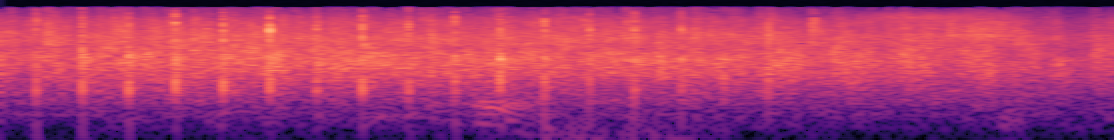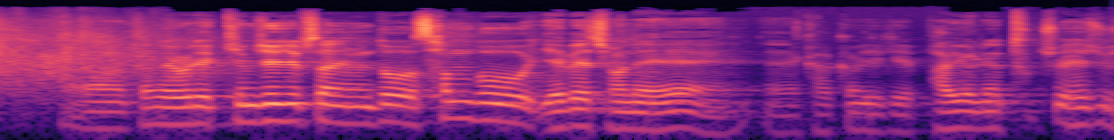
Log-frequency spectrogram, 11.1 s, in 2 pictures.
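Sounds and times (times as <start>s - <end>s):
group applause for oboe performers: 0.0s - 7.1s
speech: 6.3s - 11.1s.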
